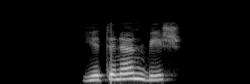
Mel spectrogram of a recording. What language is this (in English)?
Bashkir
